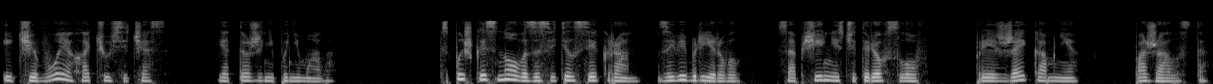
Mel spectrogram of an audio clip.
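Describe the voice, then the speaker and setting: A woman narrating an audiobook in the first person, calm and reflective. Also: lowish voice, moderate pace, dry recording, dull audio.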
